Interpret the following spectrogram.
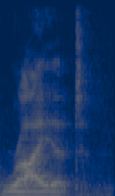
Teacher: The word riot is 2 syllables stressed on the first syllable. Letter I says the I diphthong.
